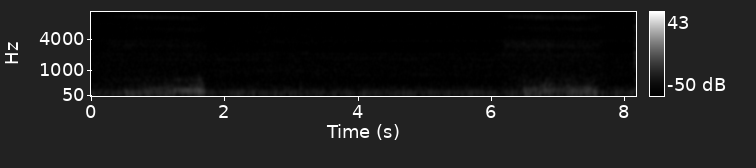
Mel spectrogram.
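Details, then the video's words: Bennie the pug, asleep, snoring indoors: two low rumbling snores, each just over a second long and about five seconds apart, with a nasal, slightly whistling edge. A steady low hum runs underneath throughout. "Bennie The Pug sleeping and snoring"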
